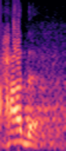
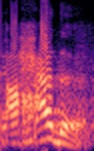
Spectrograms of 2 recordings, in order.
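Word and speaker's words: أحد: এখানেও আবার দাল যখন সাকিন হচ্ছে তখন দালটাকে কি করতে হবে? কলকলা করতে হবে। আবার এখানে আহাদ, হাদ, হা, হাটাকেও ভালোভাবে আমাদেরকে কেয়ারফুল সতর্কতার সহিত হা উচ্চারণ করতে হবে, তখন হবে আহাদ, আহাদ।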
